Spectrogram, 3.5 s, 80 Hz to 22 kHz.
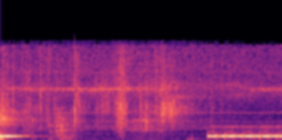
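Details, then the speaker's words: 2007 GMC Yukon rear parking assist after sensor replacement: clear mid-pitched warning tone pulses, then holds steady as the object gets close; system working properly again. "oh here we go oh it's working already well I guess I don't need to go through the test"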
